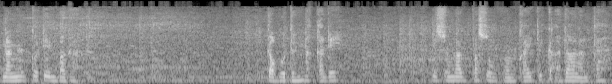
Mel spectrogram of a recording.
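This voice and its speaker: A man's voice: high voice, flat delivery, normal speed, long pauses, over music, natural voice. A man acting an urgent, helpful fellow who insistently urges his companions along in an audio drama. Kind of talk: Ilocano radio-style audio drama acting.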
